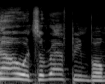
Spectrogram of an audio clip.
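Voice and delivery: very high, loud, hollow scream with no real passion. Mocking the reaction to a ref bump: imitating Michael Cole screaming. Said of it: "He just screams".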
